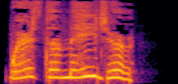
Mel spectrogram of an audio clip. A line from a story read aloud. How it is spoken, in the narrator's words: someone screamed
